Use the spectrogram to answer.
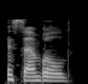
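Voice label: "assembled", British English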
